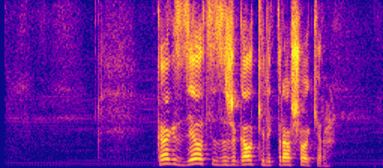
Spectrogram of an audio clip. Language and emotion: Russian, positive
